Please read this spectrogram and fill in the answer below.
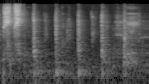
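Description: A cabbage in its packaging being squeezed and handled: a quick run of sharp crackling clicks, with a short rustle near the start.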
